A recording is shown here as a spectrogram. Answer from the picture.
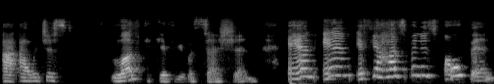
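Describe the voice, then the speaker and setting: A woman's high, bright, sharp voice, raised and projected, with very wide pitch swings and big swings in loudness. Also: moderate pace. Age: 70s. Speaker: belief coding facilitator. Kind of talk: casual interview chat.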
